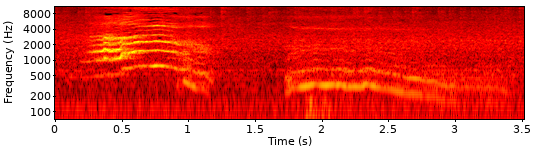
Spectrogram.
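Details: Himalayan-Persian cats at a breeding cattery during mating: a high, wavering yowl that falls in pitch and lasts about a second, then a lower drawn-out moaning caterwaul lasting about two seconds.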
